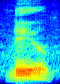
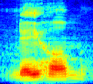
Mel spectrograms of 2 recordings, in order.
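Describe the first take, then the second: First: The H in the middle is silent. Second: The H in the middle is pronounced. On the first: The speaker calls it right. "Kind of just obliterating the H" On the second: The speaker calls it wrong. "rather than like Nahum"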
